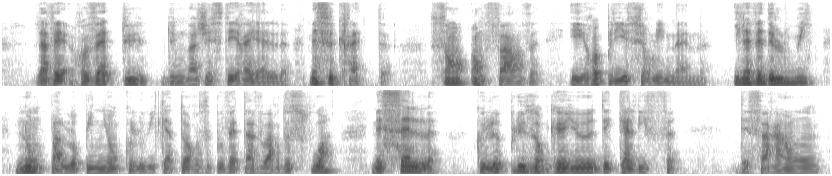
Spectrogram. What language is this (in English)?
French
